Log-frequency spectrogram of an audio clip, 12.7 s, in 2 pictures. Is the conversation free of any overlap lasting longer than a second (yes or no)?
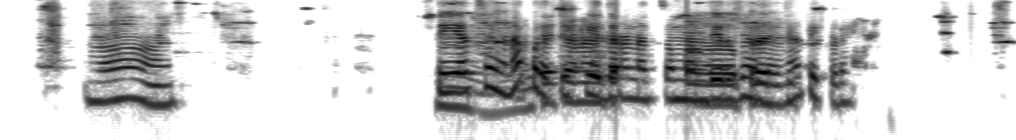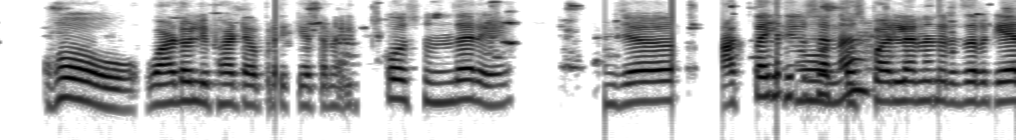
no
